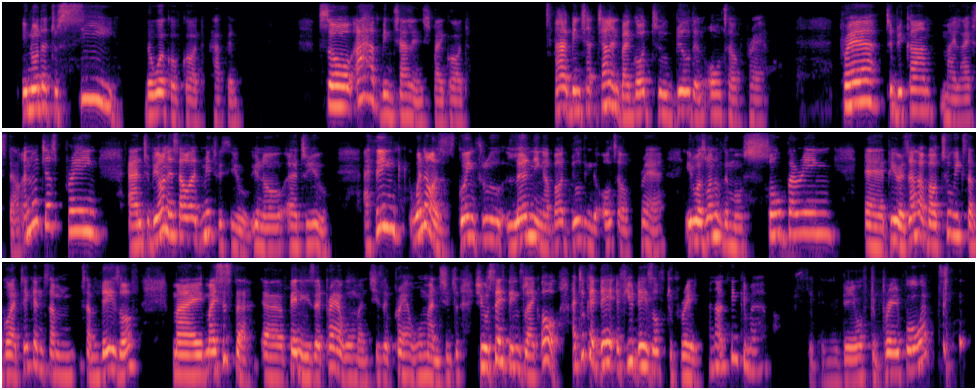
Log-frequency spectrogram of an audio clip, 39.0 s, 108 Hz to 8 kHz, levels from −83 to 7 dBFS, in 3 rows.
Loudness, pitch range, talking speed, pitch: -20 LUFS, 155-235 Hz, 195 wpm, 185 Hz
